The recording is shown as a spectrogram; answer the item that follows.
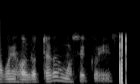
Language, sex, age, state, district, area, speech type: Assamese, male, 60+, Assam, Morigaon, rural, conversation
